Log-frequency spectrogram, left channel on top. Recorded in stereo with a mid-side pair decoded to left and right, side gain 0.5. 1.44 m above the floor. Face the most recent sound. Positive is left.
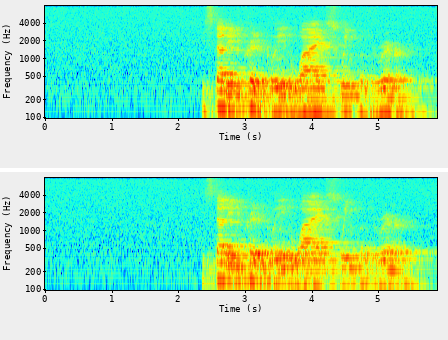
turn(degrees=20)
